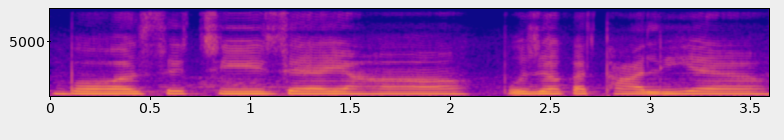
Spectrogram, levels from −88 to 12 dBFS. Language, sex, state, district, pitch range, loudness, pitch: Hindi, female, Chhattisgarh, Raipur, 225-235 Hz, -14 LUFS, 230 Hz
